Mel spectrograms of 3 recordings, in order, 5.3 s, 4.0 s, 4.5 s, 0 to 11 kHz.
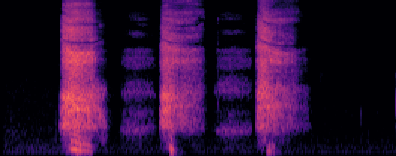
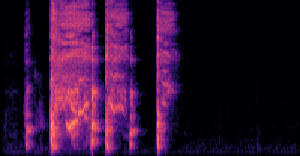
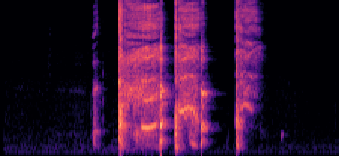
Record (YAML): exhalation_length: 5.3 s
exhalation_amplitude: 19238
exhalation_signal_mean_std_ratio: 0.38
cough_length: 4.0 s
cough_amplitude: 32686
cough_signal_mean_std_ratio: 0.39
three_cough_length: 4.5 s
three_cough_amplitude: 32768
three_cough_signal_mean_std_ratio: 0.39
survey_phase: beta (2021-08-13 to 2022-03-07)
age: 65+
gender: Female
wearing_mask: 'No'
symptom_cough_any: true
symptom_runny_or_blocked_nose: true
symptom_sore_throat: true
symptom_abdominal_pain: true
symptom_fatigue: true
symptom_headache: true
symptom_onset: 2 days
smoker_status: Never smoked
respiratory_condition_asthma: false
respiratory_condition_other: false
recruitment_source: Test and Trace
submission_delay: 2 days
covid_test_result: Positive
covid_test_method: RT-qPCR
covid_ct_value: 14.7
covid_ct_gene: ORF1ab gene
covid_ct_mean: 15.8
covid_viral_load: 6700000 copies/ml
covid_viral_load_category: High viral load (>1M copies/ml)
